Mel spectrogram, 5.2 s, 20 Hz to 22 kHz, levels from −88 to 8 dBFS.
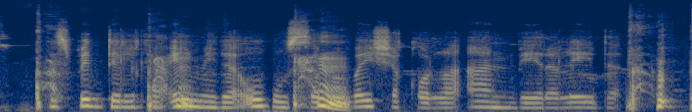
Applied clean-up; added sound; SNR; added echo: neural mask model RNNoise.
